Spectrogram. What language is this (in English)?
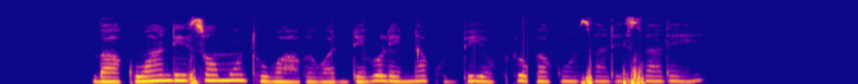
Ganda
